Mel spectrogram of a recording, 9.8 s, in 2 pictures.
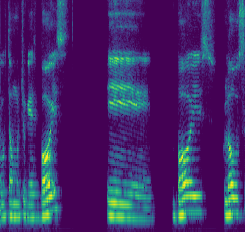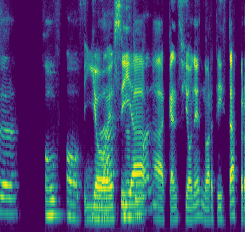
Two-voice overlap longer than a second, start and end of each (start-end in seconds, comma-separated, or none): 6.5-8.1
